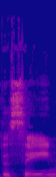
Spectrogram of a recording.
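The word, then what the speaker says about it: The Saem: the Korean beauty brand called The Same. It's spelled S-A-E-M.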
